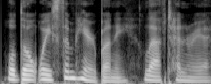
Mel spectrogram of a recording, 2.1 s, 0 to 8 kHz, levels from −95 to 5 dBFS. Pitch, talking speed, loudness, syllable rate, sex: 150 Hz, 225 wpm, -18 LUFS, 7.2 syllables/s, female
